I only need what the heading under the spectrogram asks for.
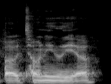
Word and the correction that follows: Leung: Tony Leung is what...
